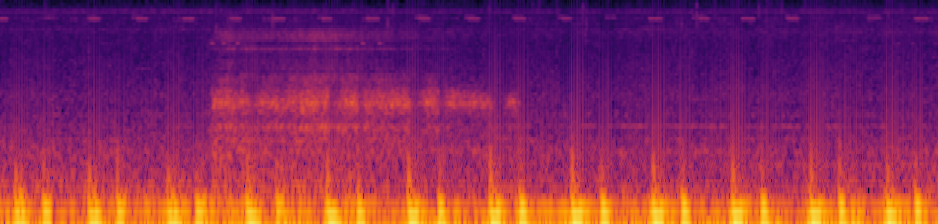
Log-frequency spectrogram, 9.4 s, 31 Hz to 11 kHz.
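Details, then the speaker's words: Heartbeat: steady low thumping at about 75 beats a minute, with faint background hum. "I'm just thinking about maybe I should record my own heartbeat for that video game that I've been procrastinating on making, so whenever there is like a scary moment and the heartbeat sound effect plays, you'll hear my heartbeat, but like average players wouldn't know."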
